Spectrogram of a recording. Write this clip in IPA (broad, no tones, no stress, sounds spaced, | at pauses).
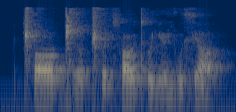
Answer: ǁʰ ɔː ɡ͡ǁ ə o̯ ǁʰ ʊ t͡sʰ ɒ o̯ tʰ ʊ lʲ əː j u xʲ ɑ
